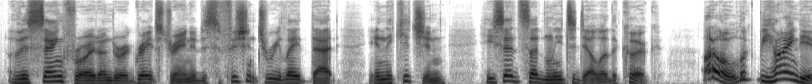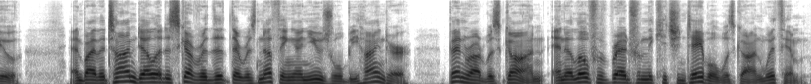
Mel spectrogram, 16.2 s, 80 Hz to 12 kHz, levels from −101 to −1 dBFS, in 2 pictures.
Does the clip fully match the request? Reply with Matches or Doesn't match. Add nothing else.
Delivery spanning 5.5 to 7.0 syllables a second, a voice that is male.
Matches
